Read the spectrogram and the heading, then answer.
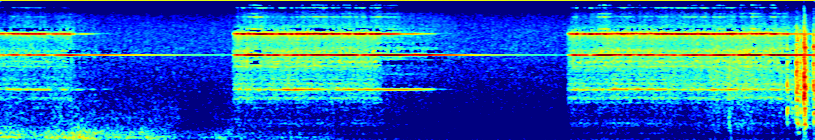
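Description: A bedside telephone rings in three long, shrill bursts separated by pauses, clear, over a steady low rumble in the background. No one speaks.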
